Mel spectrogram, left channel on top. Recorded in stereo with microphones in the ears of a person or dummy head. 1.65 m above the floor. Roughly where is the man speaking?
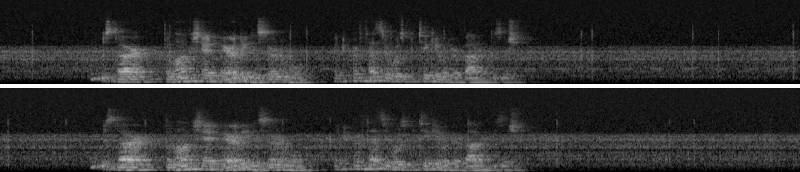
Left.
